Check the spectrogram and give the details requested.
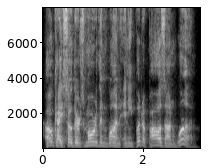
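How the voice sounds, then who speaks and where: A man's voice: a little high, moderate pace, fairly bright tone, husky. Combative man in his twenties. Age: 20s. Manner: combative, mocking, dismissive. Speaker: caller debating the host.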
